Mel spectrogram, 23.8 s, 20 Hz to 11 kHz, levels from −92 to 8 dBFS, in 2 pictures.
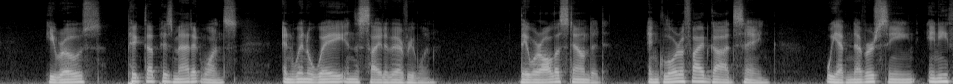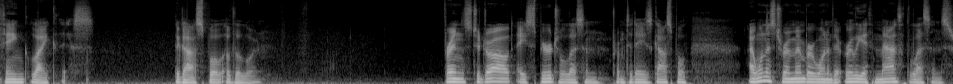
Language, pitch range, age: English, 95-120 Hz, 30-49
